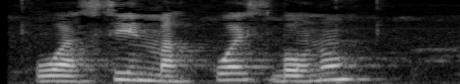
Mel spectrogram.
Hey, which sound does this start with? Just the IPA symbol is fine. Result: w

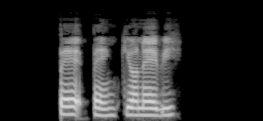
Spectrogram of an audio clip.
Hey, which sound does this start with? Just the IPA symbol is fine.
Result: p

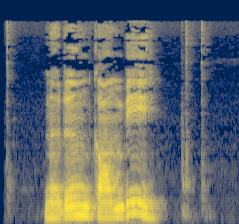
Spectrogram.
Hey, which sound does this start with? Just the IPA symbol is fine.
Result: n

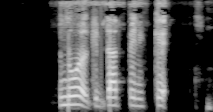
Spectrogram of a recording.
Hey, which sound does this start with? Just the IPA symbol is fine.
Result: n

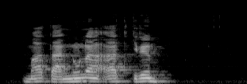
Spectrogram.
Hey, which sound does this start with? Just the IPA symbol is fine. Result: m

